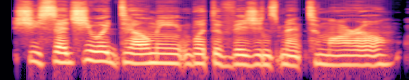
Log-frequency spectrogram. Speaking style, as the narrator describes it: I grumbled in a sexy voice

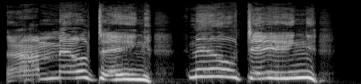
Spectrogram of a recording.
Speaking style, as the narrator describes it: I pretended to screech

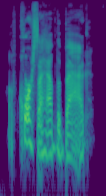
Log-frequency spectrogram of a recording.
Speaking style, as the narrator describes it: Marco grumbled

